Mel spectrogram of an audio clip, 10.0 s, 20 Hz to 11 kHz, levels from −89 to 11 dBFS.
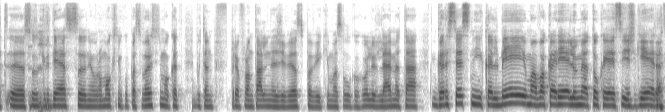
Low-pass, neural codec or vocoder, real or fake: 9.9 kHz; none; real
